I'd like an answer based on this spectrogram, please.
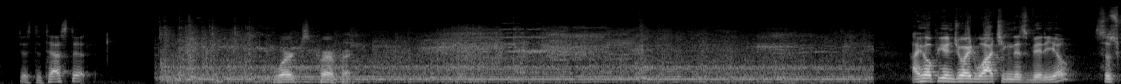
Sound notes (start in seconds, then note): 1.8 garage door rambling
